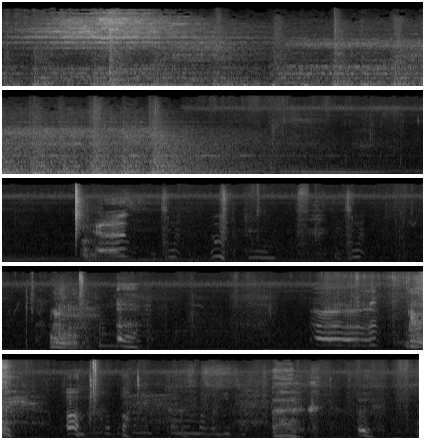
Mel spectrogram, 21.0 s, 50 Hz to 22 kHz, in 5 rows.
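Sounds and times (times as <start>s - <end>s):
dramatic orchestral music: 0.0s - 9.2s
low held tone: 6.1s - 11.7s
old man groaning in pain: 9.2s - 12.2s, 13.0s - 14.3s, 15.7s - 18.5s, 19.5s - 20.7s.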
